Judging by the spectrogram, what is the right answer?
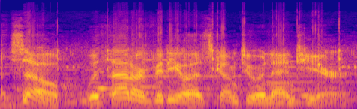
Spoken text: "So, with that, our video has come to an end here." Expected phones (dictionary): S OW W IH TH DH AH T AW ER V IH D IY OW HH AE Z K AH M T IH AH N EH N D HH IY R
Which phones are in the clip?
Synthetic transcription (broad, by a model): S OW W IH DH AH T AW ER V IH D IY OW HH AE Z K AH M T IH AH N EH N D HH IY R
